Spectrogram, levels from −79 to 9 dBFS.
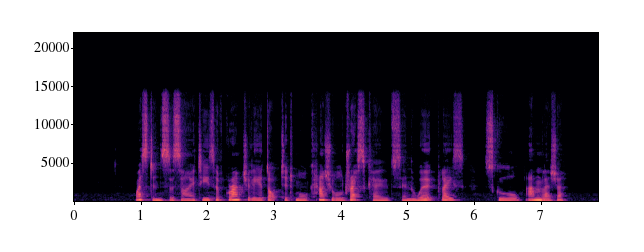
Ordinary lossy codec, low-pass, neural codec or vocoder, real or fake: none; 14.4 kHz; none; real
